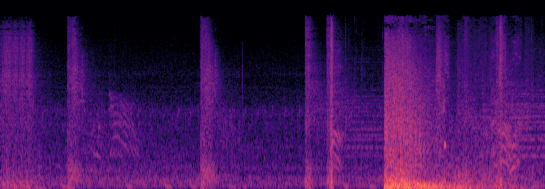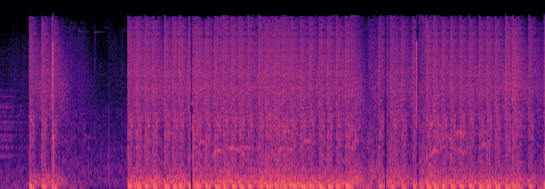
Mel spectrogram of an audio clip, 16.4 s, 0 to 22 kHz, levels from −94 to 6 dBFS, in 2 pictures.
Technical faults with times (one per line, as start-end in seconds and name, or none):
3.59-3.65 damaged data in a compressed stream
6.62-6.68 damaged data in a compressed stream
8.92-8.98 damaged data in a compressed stream
11.01-11.07 damaged data in a compressed stream
14.38-14.44 damaged data in a compressed stream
